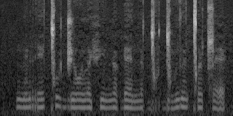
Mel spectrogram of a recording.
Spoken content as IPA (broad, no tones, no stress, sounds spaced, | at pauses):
n ɛ̃ r e ǀ u d͡ʒ ɔ̃ l ə fʲ œ̃ n œ ɠ ɛ n œ ɡ͡ǀ u ɡ͡ǀ ũ z ə̃ ǀ ə ʈ͡ʂ ɛ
